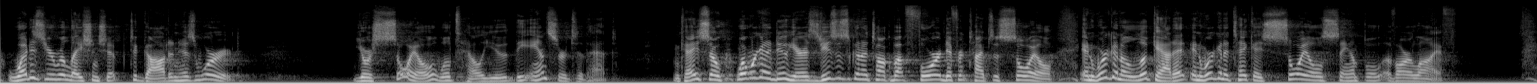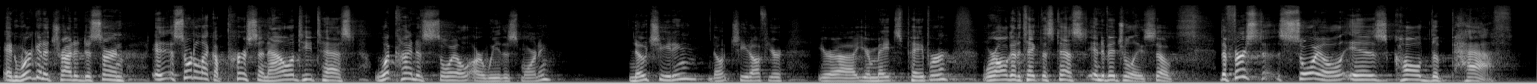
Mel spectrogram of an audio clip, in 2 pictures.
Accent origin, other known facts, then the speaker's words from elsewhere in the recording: Iowa, United States; before they had combines and all these big tractors like I grew up with in Iowa.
